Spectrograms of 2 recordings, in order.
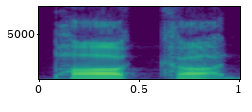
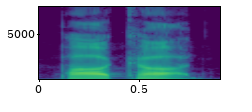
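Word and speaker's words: פָּקַד: So I'm going to have my 3 root letters, and it's got a long A under root 1 followed by a short A. So it's pakad. Say that with me. Pakad.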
